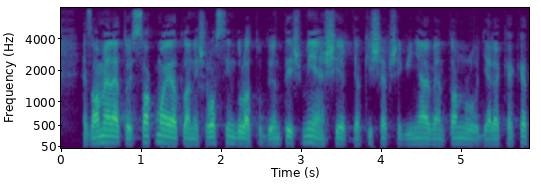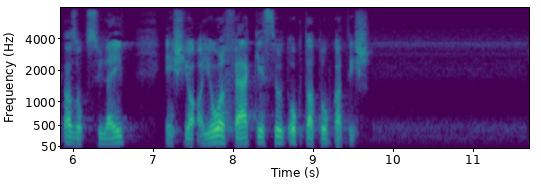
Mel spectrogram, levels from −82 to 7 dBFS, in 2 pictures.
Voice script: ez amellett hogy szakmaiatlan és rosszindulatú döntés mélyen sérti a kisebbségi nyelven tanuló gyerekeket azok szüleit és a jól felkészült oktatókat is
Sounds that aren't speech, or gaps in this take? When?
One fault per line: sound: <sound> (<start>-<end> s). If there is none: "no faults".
no faults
